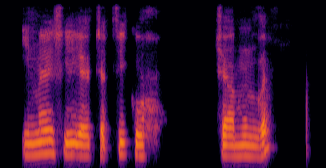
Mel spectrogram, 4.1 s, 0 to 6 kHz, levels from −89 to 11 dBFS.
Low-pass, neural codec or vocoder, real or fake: 5.4 kHz; codec, 44.1 kHz, 2.6 kbps, SNAC; fake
